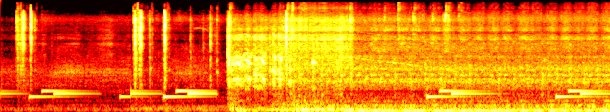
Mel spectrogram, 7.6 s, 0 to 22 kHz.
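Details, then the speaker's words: 2019 Ford FX4 long-bed diesel truck with high mileage, at auction: short crank, catches and settles into steady diesel clatter at idle, music over it; normal diesel start and idle. "Oh, it's a diesel, also. You want to hear how the diesel sounds? All right, here we go."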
